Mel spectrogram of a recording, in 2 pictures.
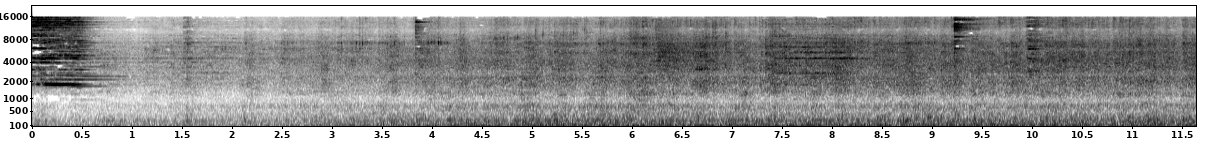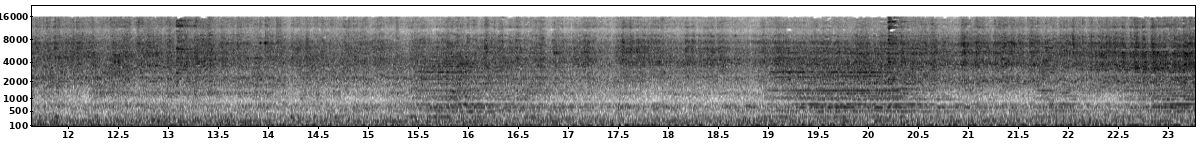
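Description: Loaded freight cars of a Norfolk Southern train, tank cars and covered hoppers, rolling past close by: a steady low rumble with wheel clatter over the rail. A few spells of high, pitched ringing join in about two-thirds of the way through and again near the end.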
